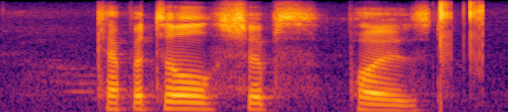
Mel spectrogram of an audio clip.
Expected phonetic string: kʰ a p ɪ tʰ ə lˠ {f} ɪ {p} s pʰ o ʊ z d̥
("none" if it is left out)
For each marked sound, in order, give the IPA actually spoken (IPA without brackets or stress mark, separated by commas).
ʃ, p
